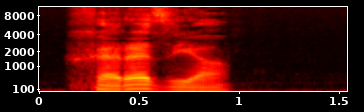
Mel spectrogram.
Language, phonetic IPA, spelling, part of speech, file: Polish, [xɛˈrɛzʲja], herezja, noun, Pl-herezja.ogg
